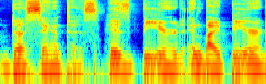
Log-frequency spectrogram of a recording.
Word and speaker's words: DeSantis: course Dion D santis I recently discovered that the correct pronunciation is DeSantis and not DeSantis his beard and by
